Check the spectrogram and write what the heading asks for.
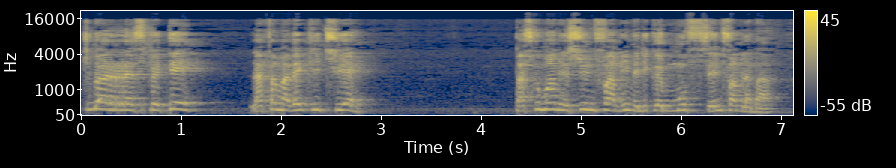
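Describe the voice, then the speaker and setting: Ranting live on social media, a woman from Cameroon scolds and mocks someone, bursting into laughter along the way. She speaks at a moderate pace in a fairly high voice with a darkish tone, and the audio echoes.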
